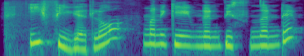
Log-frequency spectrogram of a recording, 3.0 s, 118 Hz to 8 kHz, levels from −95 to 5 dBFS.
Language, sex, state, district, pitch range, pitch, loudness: Telugu, female, Telangana, Karimnagar, 255-330 Hz, 275 Hz, -15 LUFS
